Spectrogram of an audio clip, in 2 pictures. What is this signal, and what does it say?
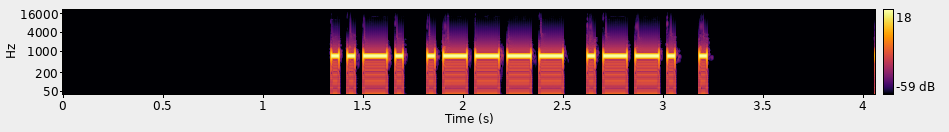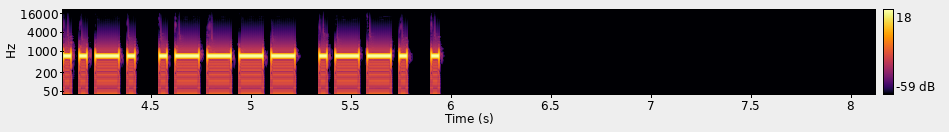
Morse code, heard as a keyed tone, about 30 wpm, 700 Hz. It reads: F1PE F1PE
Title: DXCC-100 Call Signs - 4 Characters - Repeated 2x - 30wpm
